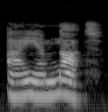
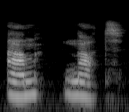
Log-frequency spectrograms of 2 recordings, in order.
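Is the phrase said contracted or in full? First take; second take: full; contracted. First: Each word is said separately in full. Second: The first two words merge into one short syllable. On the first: "negative form of the verb be" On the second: "contractions, we make it short for speaking"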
